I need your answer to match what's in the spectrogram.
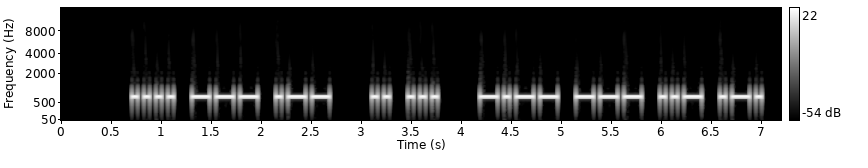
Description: Morse code, heard as a keyed tone, about 20 wpm, 700 Hz. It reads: HOW IS YOUR
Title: Sentences from Top 1000 Words - Review Part 3 - 20wpm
